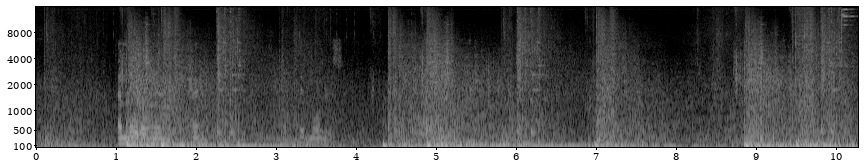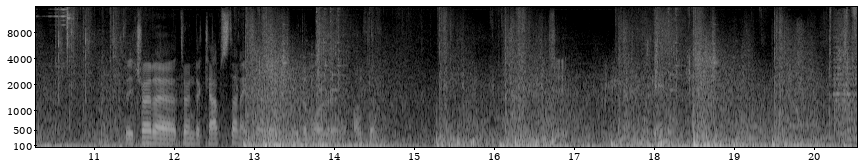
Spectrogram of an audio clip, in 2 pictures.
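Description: Cannons boom again and again in heavy blasts.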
